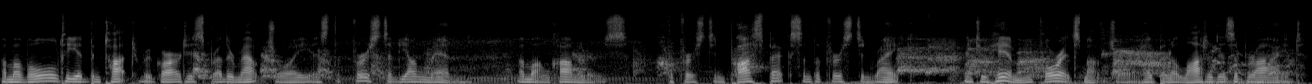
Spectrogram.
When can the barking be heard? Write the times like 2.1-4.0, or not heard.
1.9-13.0.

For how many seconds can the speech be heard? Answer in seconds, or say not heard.
13 s.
